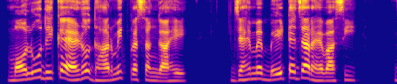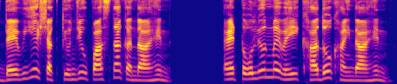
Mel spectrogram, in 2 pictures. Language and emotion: Sindhi, neutral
